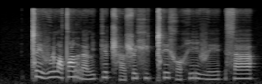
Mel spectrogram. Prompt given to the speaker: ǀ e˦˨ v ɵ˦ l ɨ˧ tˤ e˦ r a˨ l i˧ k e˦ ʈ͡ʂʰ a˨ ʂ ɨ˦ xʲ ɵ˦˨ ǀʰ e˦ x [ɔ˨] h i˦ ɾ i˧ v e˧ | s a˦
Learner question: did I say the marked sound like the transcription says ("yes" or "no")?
yes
